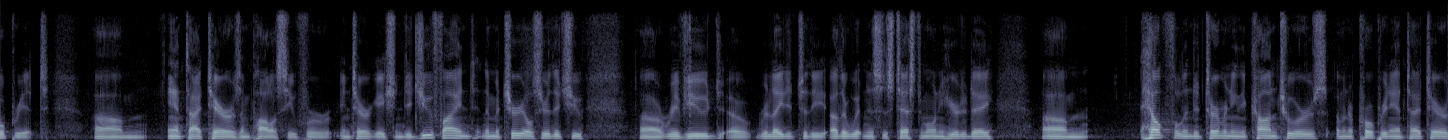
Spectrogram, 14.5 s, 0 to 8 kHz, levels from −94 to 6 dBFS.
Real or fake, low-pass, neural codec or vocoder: real; 7.2 kHz; none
